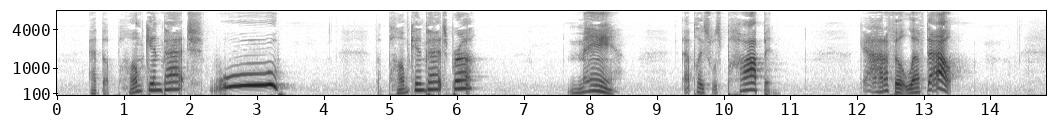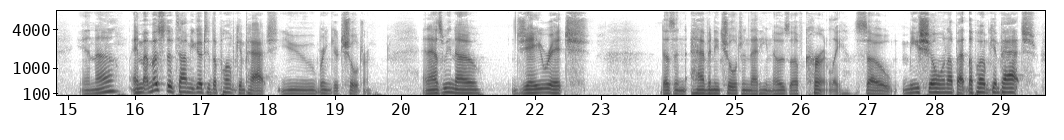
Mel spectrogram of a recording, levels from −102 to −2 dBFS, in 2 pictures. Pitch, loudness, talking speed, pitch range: 140 Hz, -28 LUFS, 120 wpm, 115-190 Hz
